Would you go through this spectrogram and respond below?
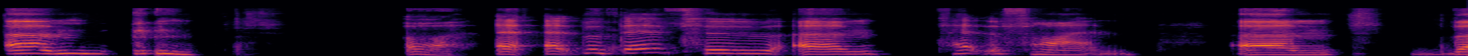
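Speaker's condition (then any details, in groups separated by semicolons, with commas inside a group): Tongue cancer, tongue removed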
